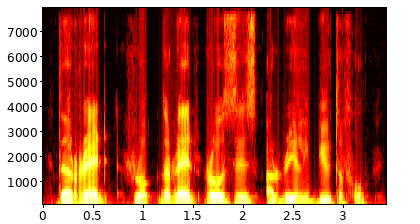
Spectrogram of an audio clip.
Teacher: you will naturally roll your R very slightly it's kind of at the tip of the tongue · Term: gentle R sound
